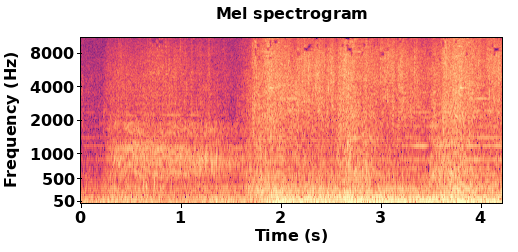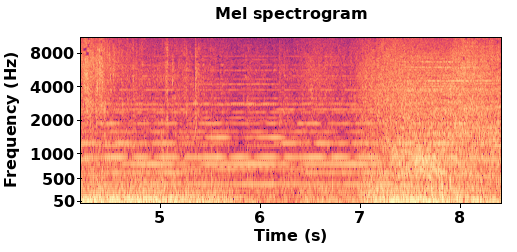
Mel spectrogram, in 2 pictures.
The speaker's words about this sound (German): ob ihr es im Hintergrund hört, aber der Drache, der ganz unten war, der kämpft doch gegen den NPC. Man hört die ganze Zeit das Feuer von ihm. Hört ihr es?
